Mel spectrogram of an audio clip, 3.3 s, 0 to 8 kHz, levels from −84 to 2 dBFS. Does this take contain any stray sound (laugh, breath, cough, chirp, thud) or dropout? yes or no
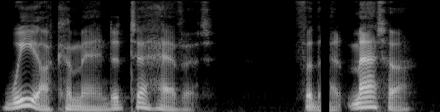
yes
